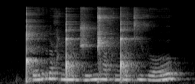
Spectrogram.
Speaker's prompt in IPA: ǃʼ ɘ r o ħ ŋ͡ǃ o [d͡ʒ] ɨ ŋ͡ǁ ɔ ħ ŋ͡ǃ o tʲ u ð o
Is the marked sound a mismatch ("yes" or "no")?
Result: no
